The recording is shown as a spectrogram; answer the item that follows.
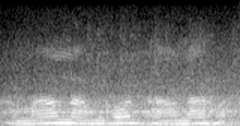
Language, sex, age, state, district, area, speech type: Assamese, female, 60+, Assam, Golaghat, urban, spontaneous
